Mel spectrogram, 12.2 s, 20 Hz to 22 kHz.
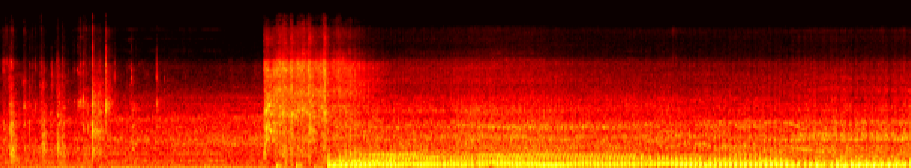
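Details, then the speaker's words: Honda Supra motorcycle after clutch work, worn clutch housing gap measured at 1.5 mm, and magnetic oil drain bolt fitted: starts within seconds, then settles into an even single-cylinder idle, no knocks or rattles; sounds calm, rpm rises quicker. "Suaranya adem, cuman perbedaannya RPM-nya sih naiknya lebih cepat ya."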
